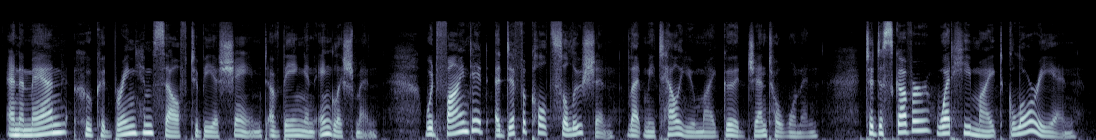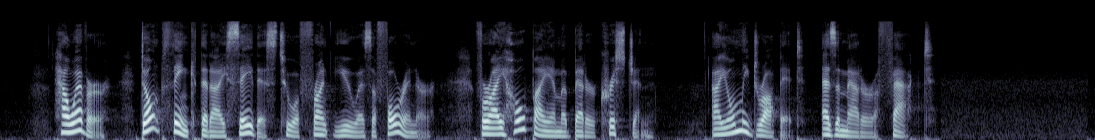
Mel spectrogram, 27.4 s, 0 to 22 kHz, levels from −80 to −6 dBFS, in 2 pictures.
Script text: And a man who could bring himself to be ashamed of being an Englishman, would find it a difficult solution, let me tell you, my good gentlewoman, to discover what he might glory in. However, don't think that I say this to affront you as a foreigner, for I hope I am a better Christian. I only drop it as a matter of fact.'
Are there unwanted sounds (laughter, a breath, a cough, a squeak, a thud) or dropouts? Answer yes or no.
no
